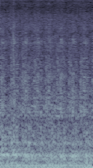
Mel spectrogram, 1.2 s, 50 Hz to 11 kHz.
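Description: A Peugeot 407 with an EW12J4 engine idling: a steady, even mid-pitched hum and low rumble, close by and fairly quiet, with no revving.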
